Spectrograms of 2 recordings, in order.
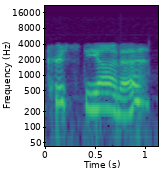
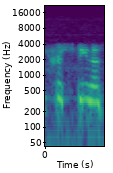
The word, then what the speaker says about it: Christiana: And yeah, it's Christiana. Oh, good. It's always tough when someone mispronounces your name. So yeah. Oh, yeah. People call me Christina so often that my aunt, who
